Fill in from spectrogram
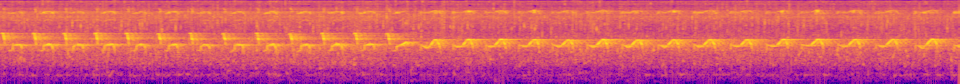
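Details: Long-tailed shrike singing during water therapy: rapid, regular chirped notes about four per second that shift down to a new pitch midway and carry on evenly, with a continuous high whine and background hiss.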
